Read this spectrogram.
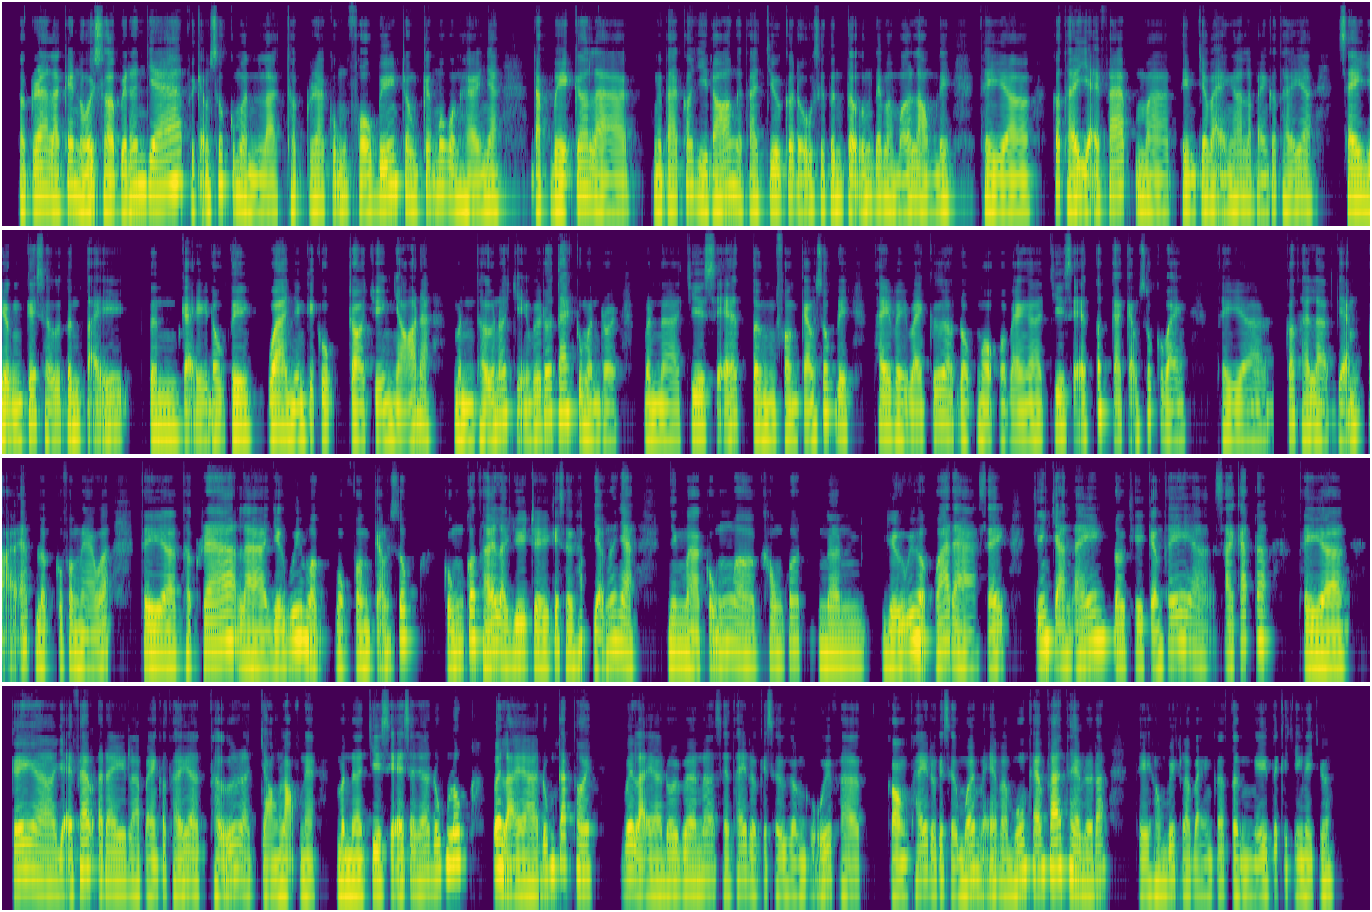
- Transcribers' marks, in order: tapping; "bí" said as "buý"; unintelligible speech
- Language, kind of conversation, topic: Vietnamese, advice, Vì sao bạn thường che giấu cảm xúc thật với người yêu hoặc đối tác?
